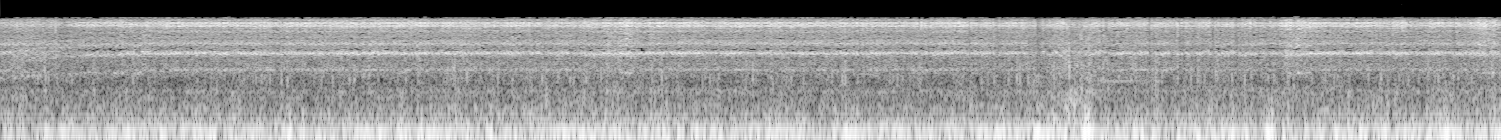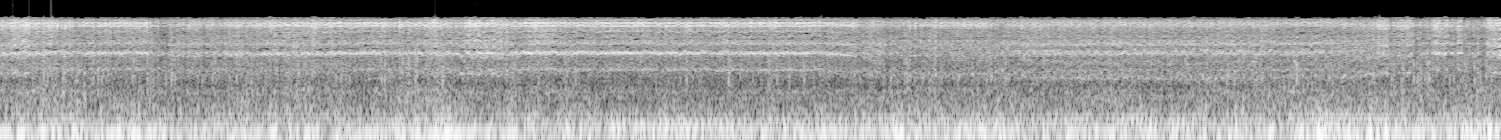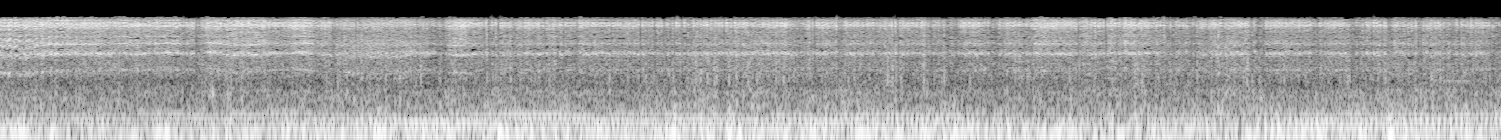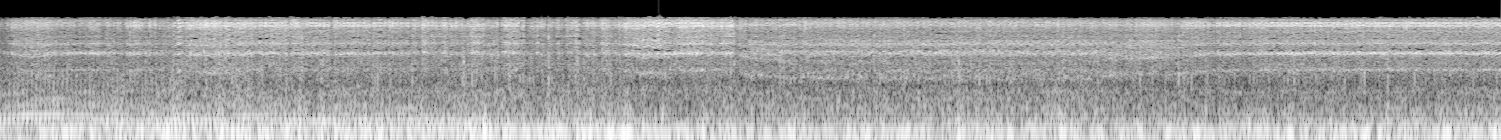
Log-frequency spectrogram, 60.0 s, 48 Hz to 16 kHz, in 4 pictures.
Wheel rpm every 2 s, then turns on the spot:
200, 230, 230, 230, 230, 230, 230, 230, 230, 220, 230, 230, 200, 190, 210, 220, 230, 230, 230, 230, 230, 230, 230, 230, 230, 230, 210, 190, 210, 230.
none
